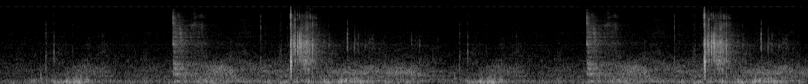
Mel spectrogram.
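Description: Baseball bat hitting a pitched ball twice, about four seconds apart: two sharp, loud cracks, each about a second after a shorter, softer rushing sound. A low rumble of wind on the microphone runs underneath.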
